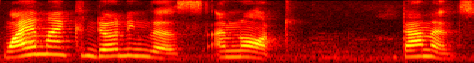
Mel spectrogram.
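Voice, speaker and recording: A woman giving a casual live reaction to a drama series, thinking aloud in an informal, expressive way. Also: sits high, normal speed, a little hiss or hum. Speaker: reaction video host.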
